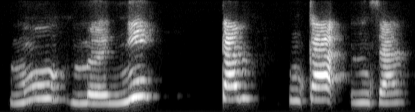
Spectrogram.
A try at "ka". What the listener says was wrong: Ne mets pas un ka. Si tu dis un ka, c'est comme si tu avais un ici devant. Dis seulement ka.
